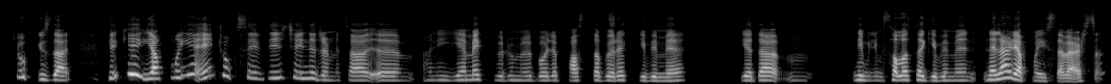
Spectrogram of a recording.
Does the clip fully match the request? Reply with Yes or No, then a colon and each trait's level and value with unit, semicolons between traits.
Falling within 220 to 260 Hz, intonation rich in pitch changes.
No: high, 200 Hz; wide, 5.8 semitones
